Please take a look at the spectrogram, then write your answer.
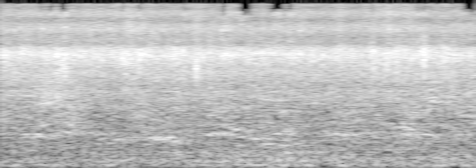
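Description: Hail and heavy rain pour down steadily in a dense, even hiss that fills the whole stretch, close and continuous with no breaks.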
